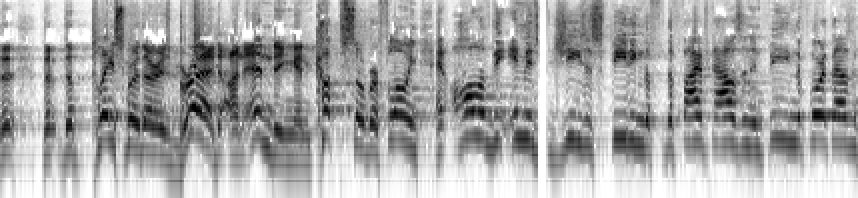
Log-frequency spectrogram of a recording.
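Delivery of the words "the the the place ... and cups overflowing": rough, gruff voice throughout. Quoting an Old Testament scholar on the coming feast: gruff Walter Brueggemann voice. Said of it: "in his gruff, you know, Brueggemann voice".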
